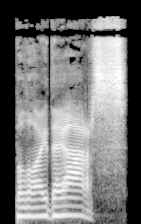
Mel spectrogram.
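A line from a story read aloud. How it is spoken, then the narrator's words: Hissing. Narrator (Russian): прошипела она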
